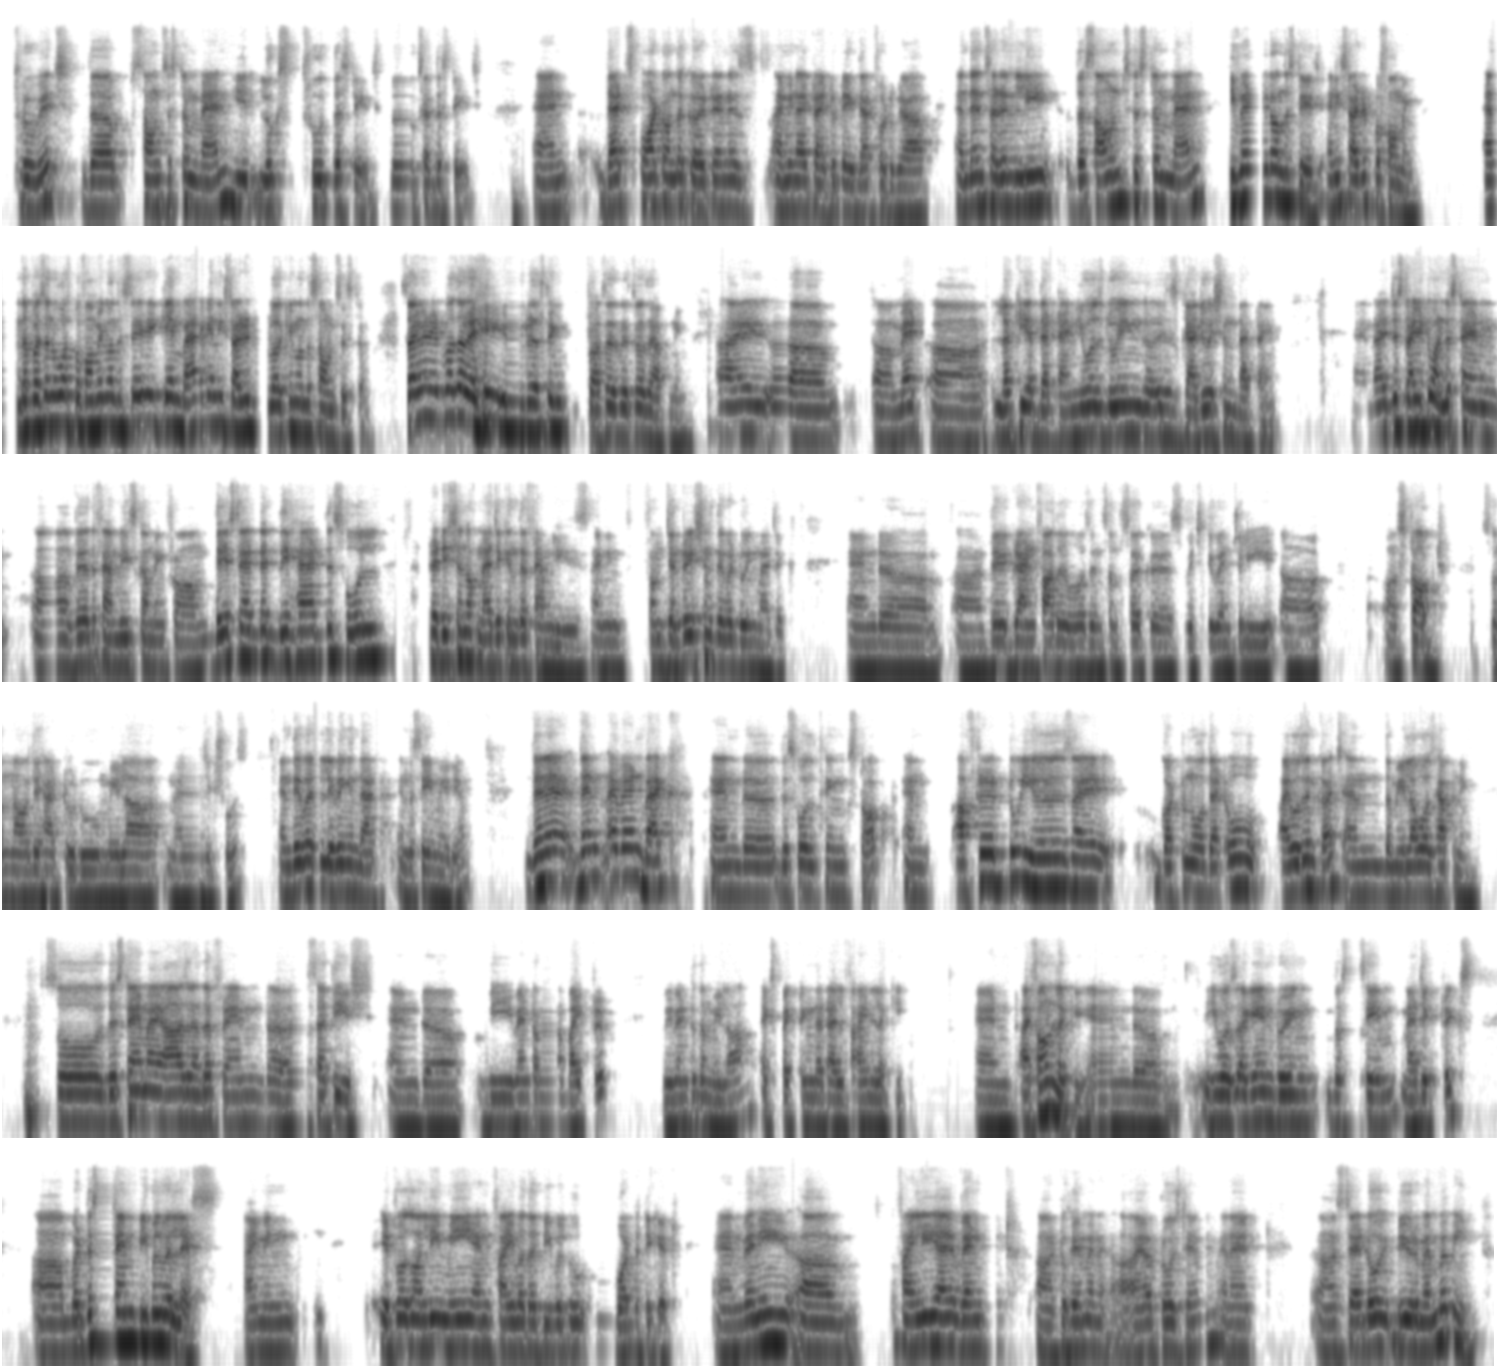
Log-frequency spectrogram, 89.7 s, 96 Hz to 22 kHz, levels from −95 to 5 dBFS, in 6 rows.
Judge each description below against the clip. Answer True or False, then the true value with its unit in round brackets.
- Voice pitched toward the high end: False (140 Hz)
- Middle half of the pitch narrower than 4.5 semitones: True (3.6 semitones)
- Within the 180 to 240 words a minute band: True (185 wpm)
